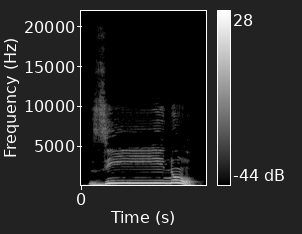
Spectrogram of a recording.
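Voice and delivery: زينو very slow, high, the ee drawn long; long vowel. Shown as a demonstration. Teacher stretching the long vowel for kids. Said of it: "الزي هنا في نص الكلمة".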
